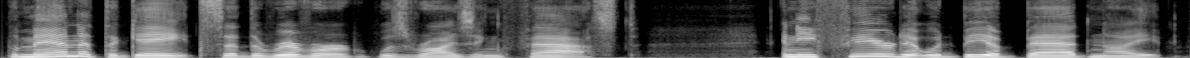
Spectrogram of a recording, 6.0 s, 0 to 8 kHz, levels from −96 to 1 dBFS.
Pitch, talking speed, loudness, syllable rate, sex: 210 Hz, 200 wpm, -17 LUFS, 4.6 syllables/s, female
